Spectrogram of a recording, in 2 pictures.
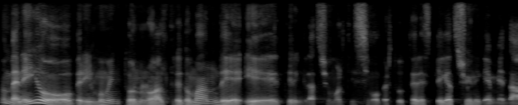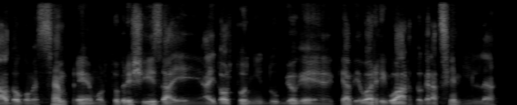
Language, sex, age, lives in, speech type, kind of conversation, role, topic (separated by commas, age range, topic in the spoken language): Italian, male, 20-24, Italy, read, expert-assistant, asker, Quali tecniche aiutano a mantenere l’attenzione degli ascoltatori durante una trasmissione?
